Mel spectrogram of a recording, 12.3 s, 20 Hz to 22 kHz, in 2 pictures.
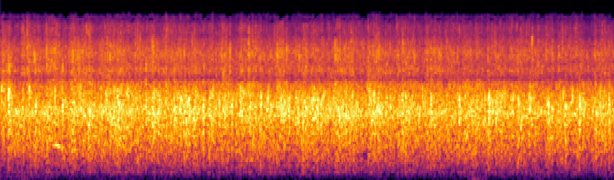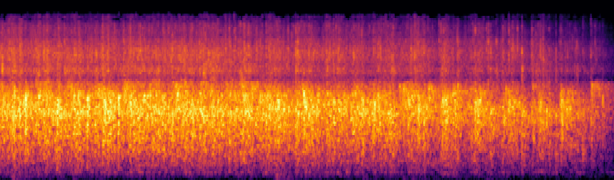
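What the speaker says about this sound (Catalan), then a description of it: "Per ells us demano un fort aplaudiment" An audience at the Turisme Garrotxa tourism office's 20th anniversary event gives the office team sustained, loud applause, a thick, even wash of clapping that carries on for over ten seconds before it begins to fade.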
